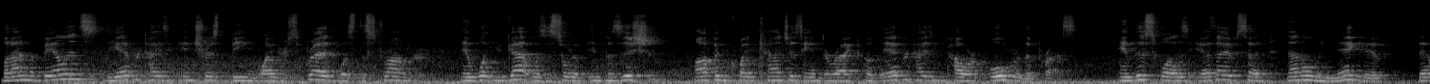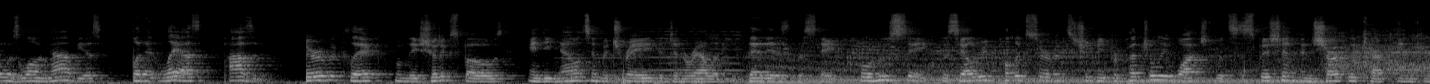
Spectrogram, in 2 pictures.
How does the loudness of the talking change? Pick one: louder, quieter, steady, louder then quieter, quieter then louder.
steady.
